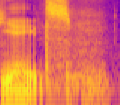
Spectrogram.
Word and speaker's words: Yeats: He's Celtic origin, so you, you pronounce the E A with just like, like a long A, so it's Yeats.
